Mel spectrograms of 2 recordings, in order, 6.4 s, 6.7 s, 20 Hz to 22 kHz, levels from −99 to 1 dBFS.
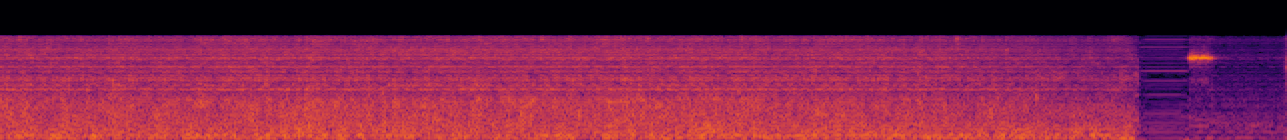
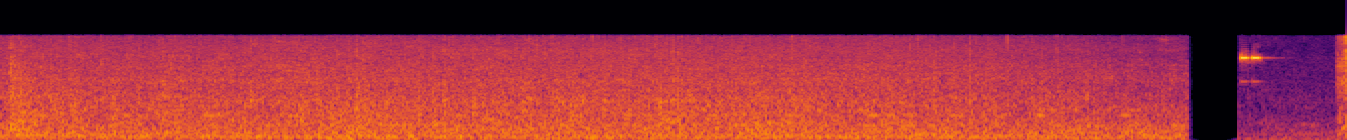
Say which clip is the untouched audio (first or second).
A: second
